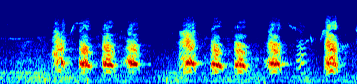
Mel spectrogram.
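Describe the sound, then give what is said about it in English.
A black poodle barks at a small leather suitcase being carried along a street, repeatedly in two quick bursts, about four sharp barks, a brief pause, then five more at a steady rhythm. The barking is clear, with no talking. “The dog wouldn't stop barking at the bag.”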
